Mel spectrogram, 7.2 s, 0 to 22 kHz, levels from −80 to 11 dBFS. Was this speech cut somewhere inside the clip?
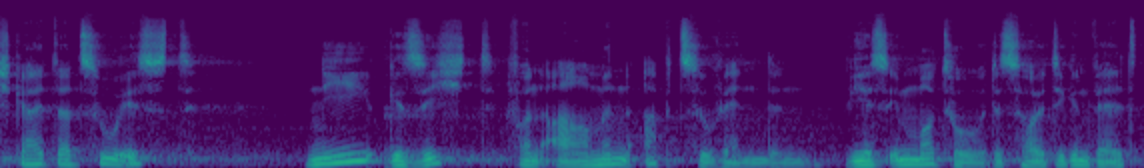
yes; 3 cuts; at 2.4 s, 3.4 s, 5.2 s

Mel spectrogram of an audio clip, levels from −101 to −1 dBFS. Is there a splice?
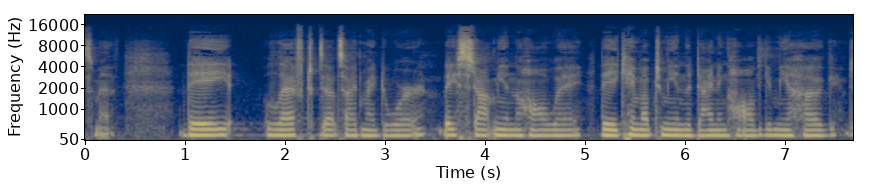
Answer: yes; 3 cuts; at 2.3 s, 5.0 s, 6.7 s

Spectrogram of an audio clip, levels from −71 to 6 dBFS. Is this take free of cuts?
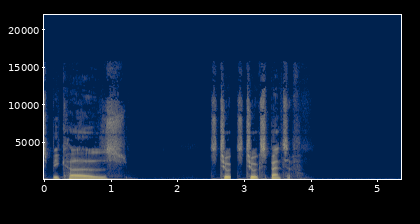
no; 1 cut; at 2.8 s

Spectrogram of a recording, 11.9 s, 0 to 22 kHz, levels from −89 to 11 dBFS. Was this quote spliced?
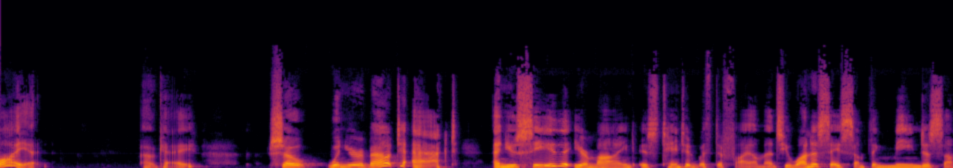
no; 0 cuts

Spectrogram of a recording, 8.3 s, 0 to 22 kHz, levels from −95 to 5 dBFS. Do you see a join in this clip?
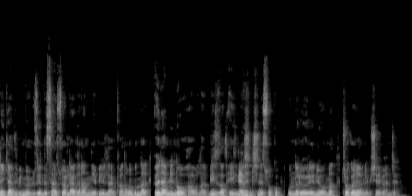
yes; 3 cuts; at 3.0 s, 5.7 s, 6.8 s

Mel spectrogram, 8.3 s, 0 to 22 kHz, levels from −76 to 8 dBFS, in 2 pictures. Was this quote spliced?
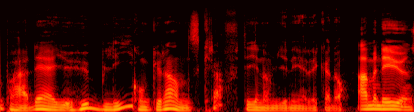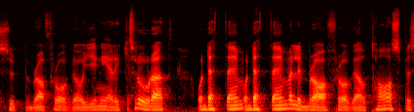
yes; 4 cuts; at 1.3 s, 3.5 s, 5.4 s, 6.6 s

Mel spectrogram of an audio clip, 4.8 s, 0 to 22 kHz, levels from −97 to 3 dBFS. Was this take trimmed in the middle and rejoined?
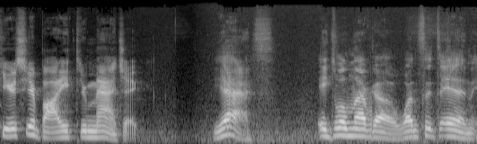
yes; 3 cuts; at 1.7 s, 3.3 s, 3.7 s

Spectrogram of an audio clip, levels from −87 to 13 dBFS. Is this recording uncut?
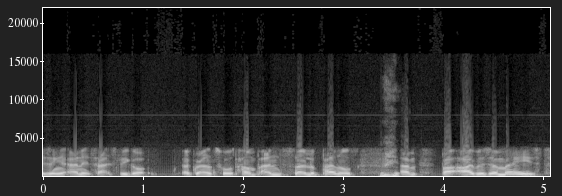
no; 1 cut; at 1.9 s

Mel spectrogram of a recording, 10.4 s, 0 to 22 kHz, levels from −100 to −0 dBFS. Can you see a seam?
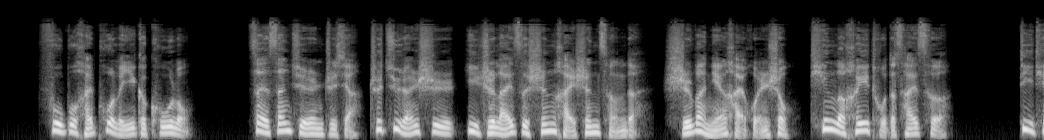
yes; 3 cuts; at 3.7 s, 6.5 s, 8.0 s

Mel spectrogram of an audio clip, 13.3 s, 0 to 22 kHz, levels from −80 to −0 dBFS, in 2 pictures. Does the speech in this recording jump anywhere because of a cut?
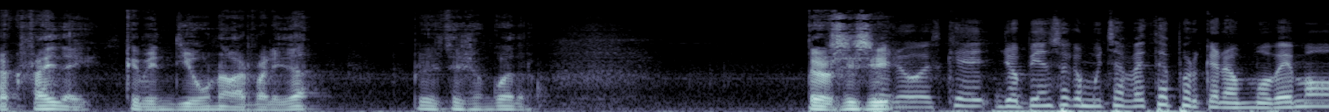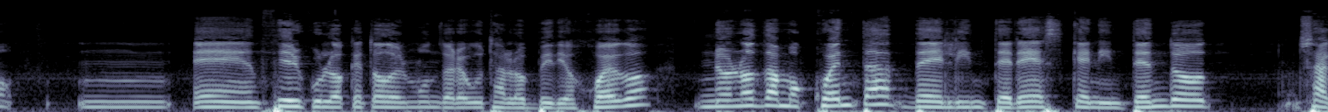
yes; 2 cuts; at 5.0 s, 10.0 s

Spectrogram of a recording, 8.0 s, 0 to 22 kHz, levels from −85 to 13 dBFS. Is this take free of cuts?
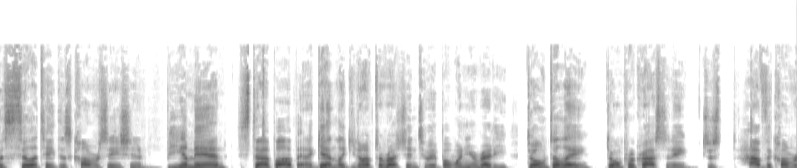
no; 2 cuts; at 2.3 s, 5.2 s

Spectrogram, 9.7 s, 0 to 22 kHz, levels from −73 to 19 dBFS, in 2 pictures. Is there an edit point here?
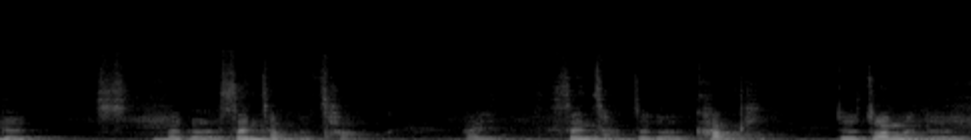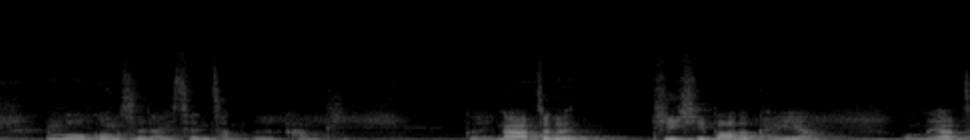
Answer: yes; 2 cuts; at 4.2 s, 5.1 s

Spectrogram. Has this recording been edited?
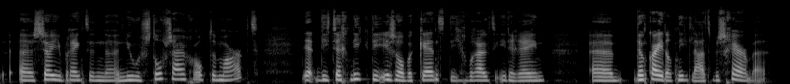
no; 0 cuts

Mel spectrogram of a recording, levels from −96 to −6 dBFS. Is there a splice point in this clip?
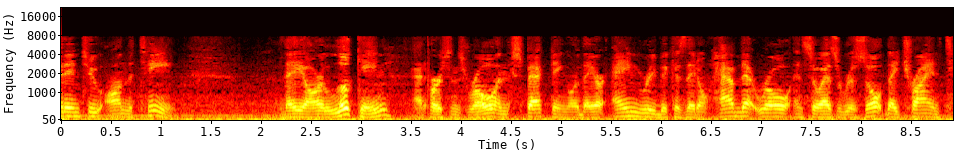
yes; 2 cuts; at 3.6 s, 4.4 s

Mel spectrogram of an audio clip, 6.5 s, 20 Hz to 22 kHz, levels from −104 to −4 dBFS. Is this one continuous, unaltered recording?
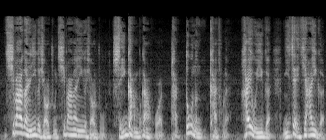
no; 2 cuts; at 2.2 s, 4.1 s

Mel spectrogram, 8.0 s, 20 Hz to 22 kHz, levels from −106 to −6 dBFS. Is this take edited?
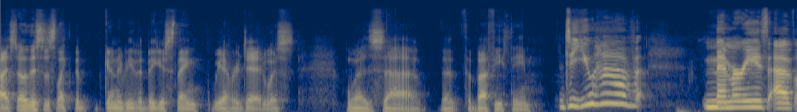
no; 0 cuts

